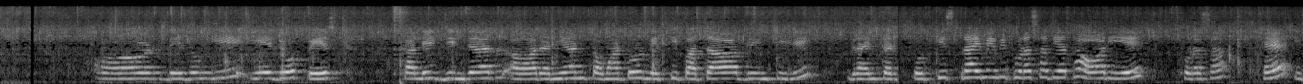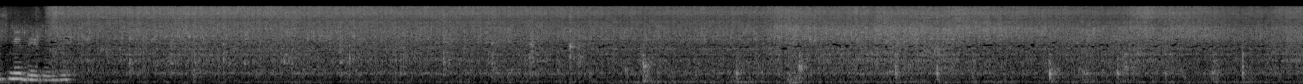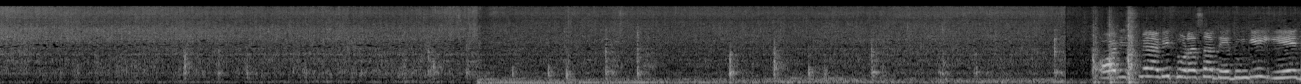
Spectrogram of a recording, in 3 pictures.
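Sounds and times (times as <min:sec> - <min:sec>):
paste sizzling in hot oil: 0:00.0 - 0:37.1
spatula tapping and scraping: 0:21.8 - 0:22.7, 0:23.4 - 0:25.6, 0:30.2 - 0:30.9, 0:33.3 - 0:37.5.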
